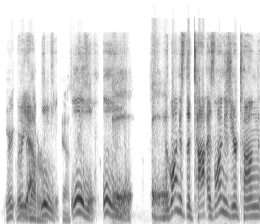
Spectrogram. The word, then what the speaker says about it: Louisville: Yeah, I from what I've understood, it's as quickly as you can. That's right. It's very guttural. Very yeah, guttural. Yes. Louisville.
